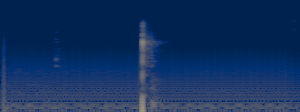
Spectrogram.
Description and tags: Literally me snapping.
clap, click, clock, Snap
